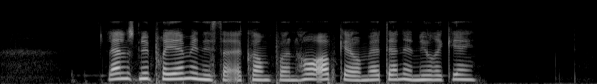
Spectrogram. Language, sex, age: Danish, female, 35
